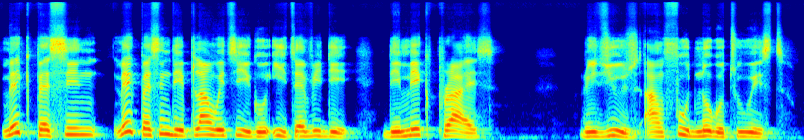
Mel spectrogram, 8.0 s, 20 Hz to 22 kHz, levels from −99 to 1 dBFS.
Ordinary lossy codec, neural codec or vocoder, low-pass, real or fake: none; autoencoder, 48 kHz, 128 numbers a frame, DAC-VAE, trained on Japanese speech; none; fake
